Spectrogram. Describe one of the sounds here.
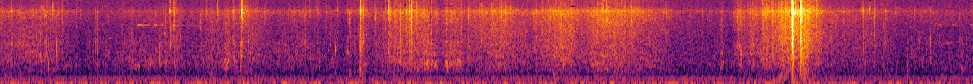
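Branches rustle and crack as they are moved by hand.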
